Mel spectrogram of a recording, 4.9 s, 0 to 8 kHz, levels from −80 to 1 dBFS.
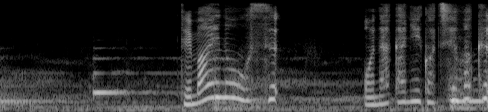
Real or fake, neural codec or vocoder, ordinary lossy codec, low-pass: fake; codec, 24 kHz, 3.1 kbps, DualCodec; none; 7.2 kHz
